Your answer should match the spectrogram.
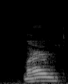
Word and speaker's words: Marmite: Is there something called Marmonette? Marmite. – Yeah, it's spelled Marmite.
